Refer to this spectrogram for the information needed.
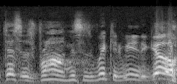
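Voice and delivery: high, urgent imitation of a wife; mock alarm. Wife protesting during church music, in mock alarm.

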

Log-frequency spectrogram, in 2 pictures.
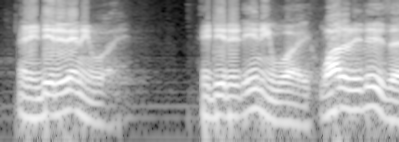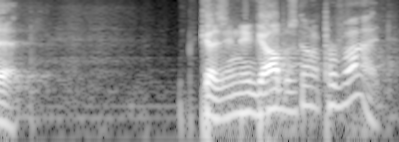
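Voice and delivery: ordinary delivery

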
